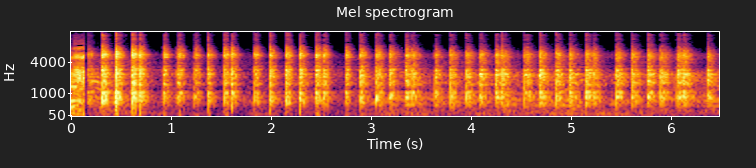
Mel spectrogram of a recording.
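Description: Rapid drumming of sharp strokes, about six or seven a second, going on without a break.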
